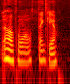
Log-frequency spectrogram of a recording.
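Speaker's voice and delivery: sarcastic voice. Answering a teasing remark from the other speaker: sarcastic thank you. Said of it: "What a sarcastic thank you that was".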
